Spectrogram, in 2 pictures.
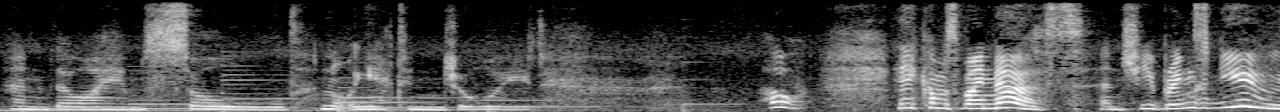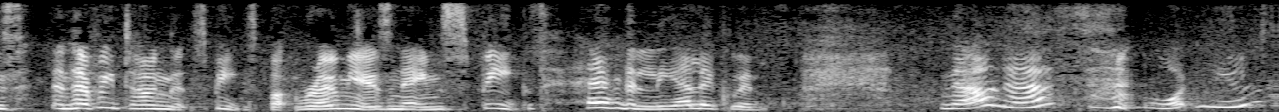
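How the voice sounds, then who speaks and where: An actress playing a passionate young bride in classical radio drama, with a theatrical, impassioned verse delivery. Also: female voice, sits high, lively intonation, unhurried, fairly bright tone, soft background music. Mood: eager, longing.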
